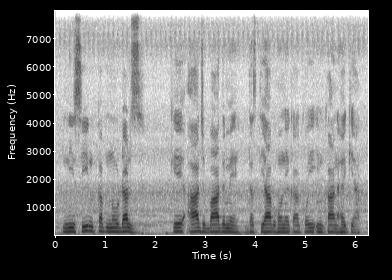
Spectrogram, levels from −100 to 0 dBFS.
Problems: constant background noise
